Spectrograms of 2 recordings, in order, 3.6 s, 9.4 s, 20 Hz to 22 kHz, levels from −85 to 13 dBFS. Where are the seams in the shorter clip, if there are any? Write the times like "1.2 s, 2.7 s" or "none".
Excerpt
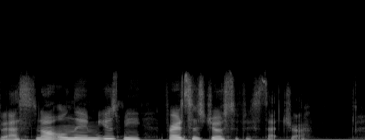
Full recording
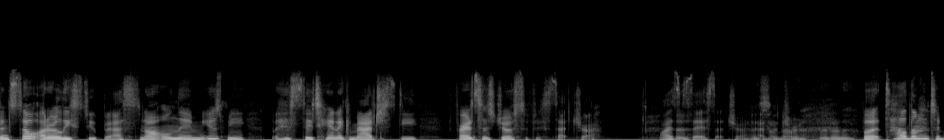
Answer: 1.6 s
